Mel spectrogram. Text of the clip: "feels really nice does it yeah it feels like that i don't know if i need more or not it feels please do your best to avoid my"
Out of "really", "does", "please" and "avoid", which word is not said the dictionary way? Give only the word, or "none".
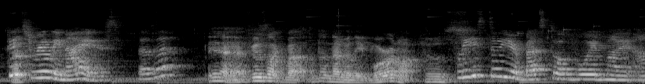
none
